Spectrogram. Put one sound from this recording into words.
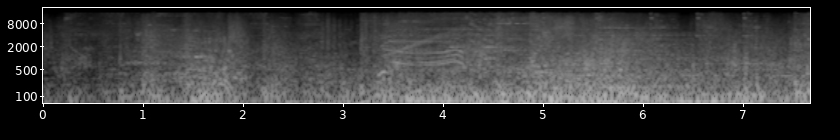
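Magic blasts and impacts boom in quick succession.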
